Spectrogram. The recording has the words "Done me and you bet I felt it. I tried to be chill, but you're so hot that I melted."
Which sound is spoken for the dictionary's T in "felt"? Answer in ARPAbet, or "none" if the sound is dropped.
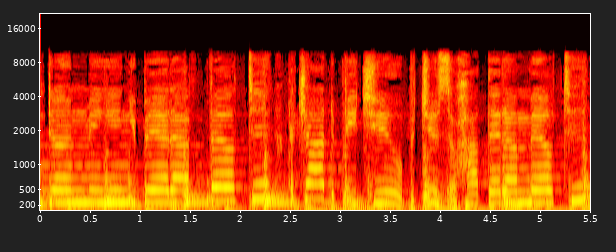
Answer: T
